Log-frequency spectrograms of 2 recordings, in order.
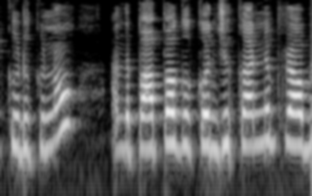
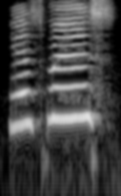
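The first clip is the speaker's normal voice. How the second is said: high schoolkid roll-call answer; reply in a little kid's voice; child pupil; 6 semitones higher, much slower than usual. Acted. Pupil answering the teacher's call, high child voice.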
